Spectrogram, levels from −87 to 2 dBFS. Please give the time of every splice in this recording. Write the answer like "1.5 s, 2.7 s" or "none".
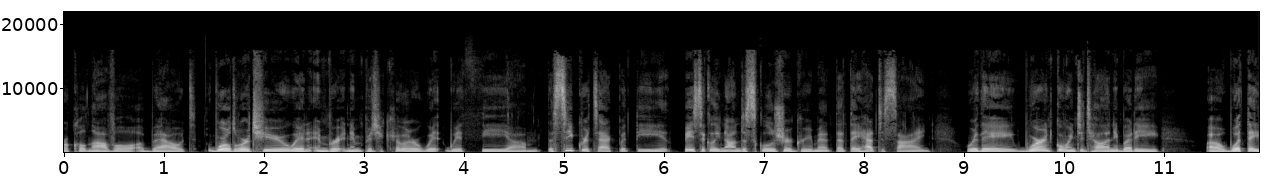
1.3 s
